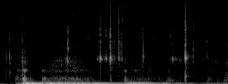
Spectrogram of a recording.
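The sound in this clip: ASMR chewing and biting, crunchy and close, with several uneven crunches and smacks spread across a short, moderately quiet stretch.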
